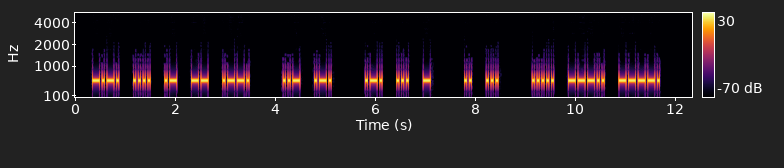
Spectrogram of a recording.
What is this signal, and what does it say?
Morse code, heard as a keyed tone, about 25 wpm, spaced as for 18 wpm, 570 Hz. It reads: CHAMP UR RST IS 589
